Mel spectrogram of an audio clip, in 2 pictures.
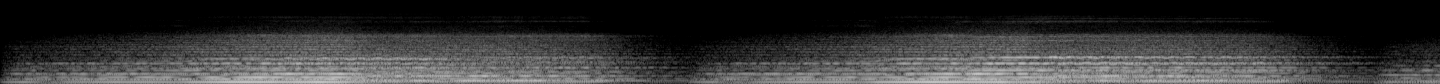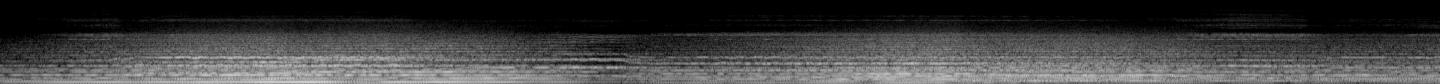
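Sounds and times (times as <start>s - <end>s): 
orchestral ambient music: 0.0s - 28.8s.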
